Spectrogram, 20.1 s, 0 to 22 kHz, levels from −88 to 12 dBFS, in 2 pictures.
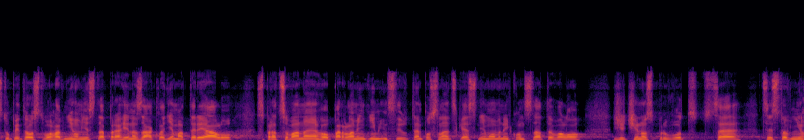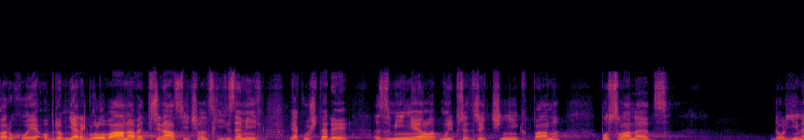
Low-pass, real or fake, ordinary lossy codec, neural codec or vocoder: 10.8 kHz; real; Opus, 32 kbps; none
